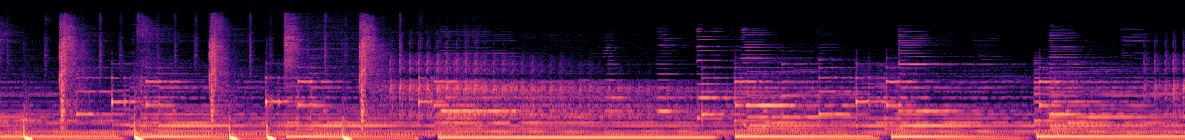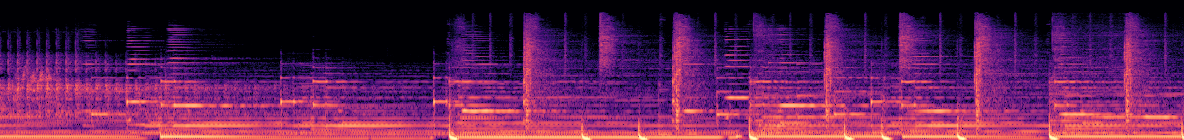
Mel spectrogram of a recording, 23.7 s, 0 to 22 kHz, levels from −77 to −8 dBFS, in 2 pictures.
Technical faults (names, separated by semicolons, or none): none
